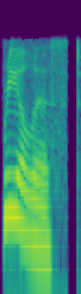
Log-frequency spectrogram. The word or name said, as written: realist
